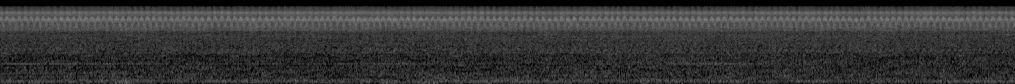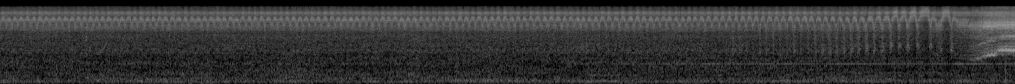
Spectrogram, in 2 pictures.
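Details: Tsukutsuku-boshi cicada, Meimuna opalifera, singing from the start of its call through to the end: a loud, continuous high-pitched shrill drone that holds steady throughout, with a brief rasping burst at the very end.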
